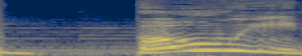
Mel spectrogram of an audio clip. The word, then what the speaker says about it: Bowie: And then all of a sudden, with no warning, he pulls out this huge rusty Bowie knife. It's actually pronounced Bowie. What? No, it's like the last name, like David Bowie.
